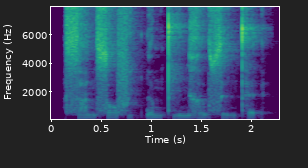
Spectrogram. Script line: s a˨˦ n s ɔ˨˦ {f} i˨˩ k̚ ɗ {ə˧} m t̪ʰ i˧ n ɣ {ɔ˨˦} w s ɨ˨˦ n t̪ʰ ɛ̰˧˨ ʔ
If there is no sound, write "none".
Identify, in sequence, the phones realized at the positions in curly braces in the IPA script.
f, ə˧, ə˨˦

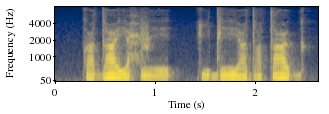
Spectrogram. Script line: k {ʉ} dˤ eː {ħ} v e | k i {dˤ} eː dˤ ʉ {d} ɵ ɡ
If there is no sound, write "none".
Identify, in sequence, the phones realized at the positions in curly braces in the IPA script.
u, ħ, d, tˤ

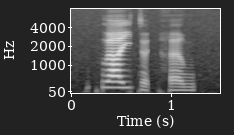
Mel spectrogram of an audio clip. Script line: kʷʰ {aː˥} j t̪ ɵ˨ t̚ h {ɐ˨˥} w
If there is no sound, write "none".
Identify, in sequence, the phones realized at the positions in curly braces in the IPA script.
aː˥, ɐ˧

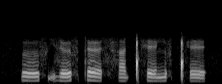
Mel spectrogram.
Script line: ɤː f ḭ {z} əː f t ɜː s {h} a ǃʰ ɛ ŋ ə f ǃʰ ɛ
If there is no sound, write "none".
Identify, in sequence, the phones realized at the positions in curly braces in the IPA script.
z, h

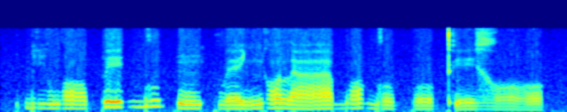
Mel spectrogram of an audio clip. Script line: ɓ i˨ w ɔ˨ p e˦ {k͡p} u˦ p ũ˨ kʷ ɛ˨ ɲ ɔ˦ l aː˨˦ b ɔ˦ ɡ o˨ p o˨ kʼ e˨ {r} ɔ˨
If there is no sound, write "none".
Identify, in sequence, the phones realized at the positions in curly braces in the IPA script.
ɡ͡b, ɣ

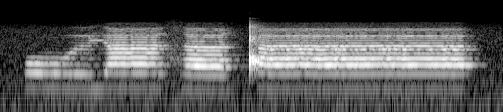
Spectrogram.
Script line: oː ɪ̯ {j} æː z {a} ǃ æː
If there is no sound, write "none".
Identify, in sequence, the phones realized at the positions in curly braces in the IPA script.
j, æ

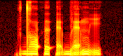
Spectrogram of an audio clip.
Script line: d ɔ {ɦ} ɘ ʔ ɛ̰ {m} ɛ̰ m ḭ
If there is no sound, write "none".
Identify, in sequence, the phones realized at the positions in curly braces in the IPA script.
ʔ, b

